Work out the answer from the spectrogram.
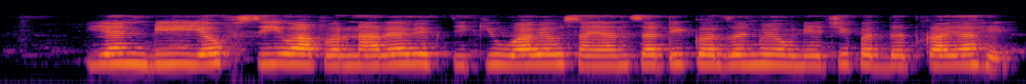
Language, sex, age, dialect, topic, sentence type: Marathi, female, 18-24, Northern Konkan, banking, question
